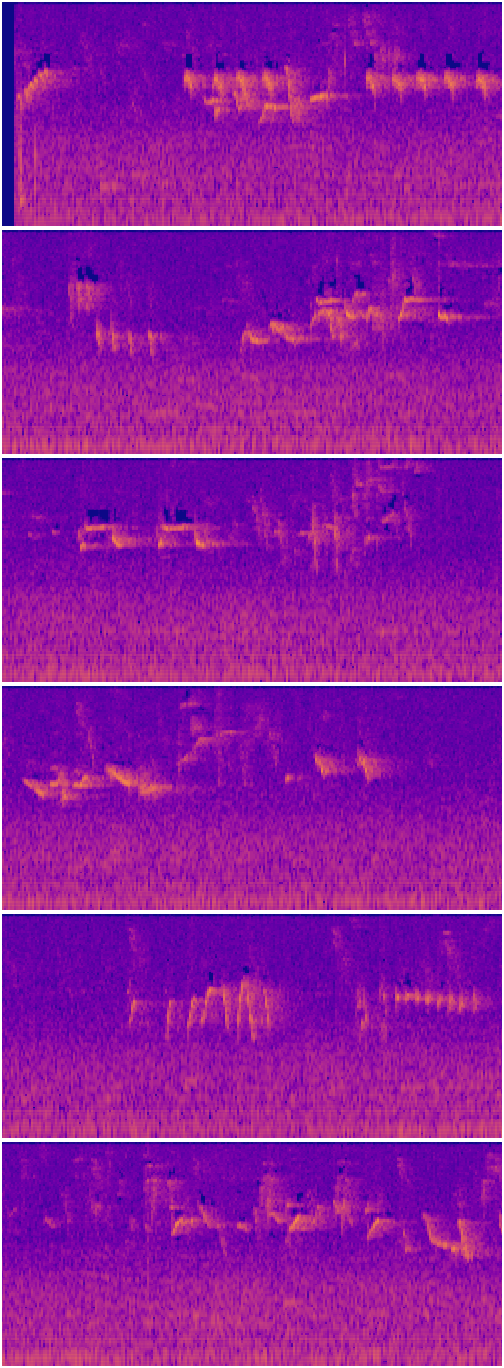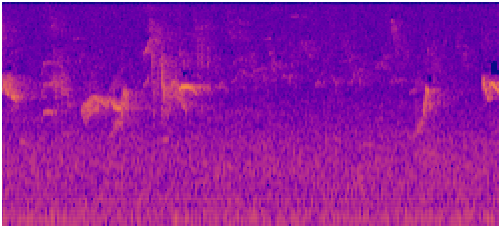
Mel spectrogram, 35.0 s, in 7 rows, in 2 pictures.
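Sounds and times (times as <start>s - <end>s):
faint hiss: 0.2s - 34.9s.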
